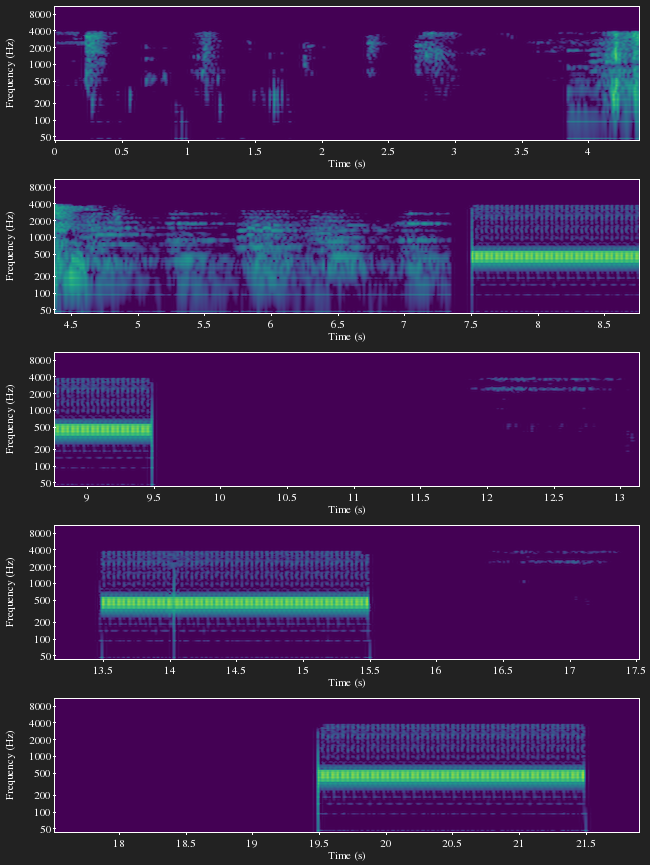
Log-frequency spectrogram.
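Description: Three long, steady telephone line tones, each about two seconds at one unchanging pitch, sound during a call transfer to a supervisor at an orthopedic office. Silent gaps separate them, and a stretch of other muffled sounds comes first.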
